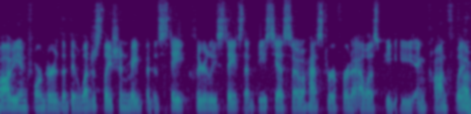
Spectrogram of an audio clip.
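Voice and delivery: ordinary talk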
